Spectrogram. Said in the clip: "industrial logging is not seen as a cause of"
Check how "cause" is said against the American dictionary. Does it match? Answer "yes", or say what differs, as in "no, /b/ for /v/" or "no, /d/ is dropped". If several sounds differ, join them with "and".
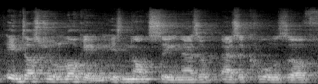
yes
